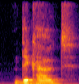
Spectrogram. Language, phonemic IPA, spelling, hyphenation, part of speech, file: Dutch, /ˈdɪk.ɦœy̯t/, dikhuid, dik‧huid, noun, Nl-dikhuid.ogg
- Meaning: elephant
